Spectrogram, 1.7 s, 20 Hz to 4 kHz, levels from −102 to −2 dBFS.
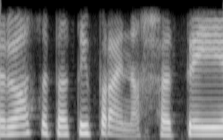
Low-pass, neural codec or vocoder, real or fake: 3.6 kHz; codec, 16 kHz, 4 kbps, X-Codec, HuBERT features, trained on LibriSpeech; fake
